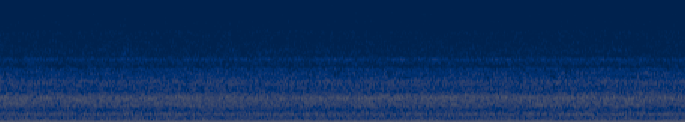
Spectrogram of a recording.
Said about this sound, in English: It's just noise in the room. You still hear me? Yes. Yes, the heat.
